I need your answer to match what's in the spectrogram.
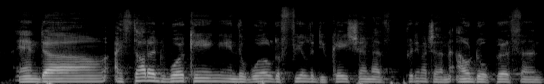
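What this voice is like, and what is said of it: Israeli accent in English. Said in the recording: “as you can hear by my accent, I was born in Israel”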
